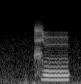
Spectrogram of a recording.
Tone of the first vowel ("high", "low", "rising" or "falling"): low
